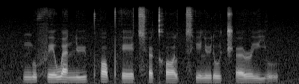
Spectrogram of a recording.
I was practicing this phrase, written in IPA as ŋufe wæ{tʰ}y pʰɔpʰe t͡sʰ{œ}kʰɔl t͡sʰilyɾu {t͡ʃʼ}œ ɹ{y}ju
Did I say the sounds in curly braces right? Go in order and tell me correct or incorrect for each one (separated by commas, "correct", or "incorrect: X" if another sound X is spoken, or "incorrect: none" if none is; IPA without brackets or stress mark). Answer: incorrect: n, correct, correct, incorrect: i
